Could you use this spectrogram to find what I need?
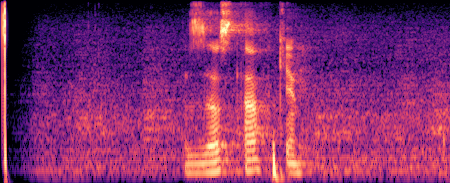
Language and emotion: Russian, neutral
